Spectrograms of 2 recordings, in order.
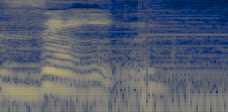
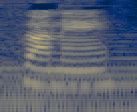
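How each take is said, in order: First: It is said with an English pronunciation. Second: It is said with a Spanish pronunciation.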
